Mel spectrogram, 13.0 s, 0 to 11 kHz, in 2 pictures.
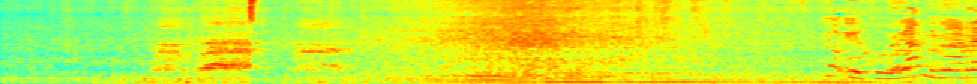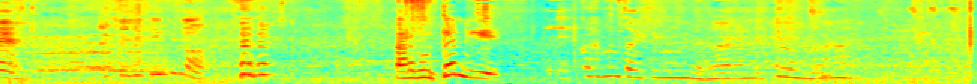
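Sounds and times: vehicle passing: 0.0s - 13.0s.

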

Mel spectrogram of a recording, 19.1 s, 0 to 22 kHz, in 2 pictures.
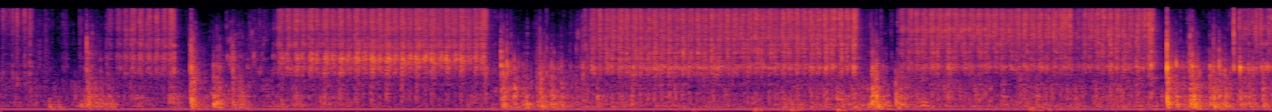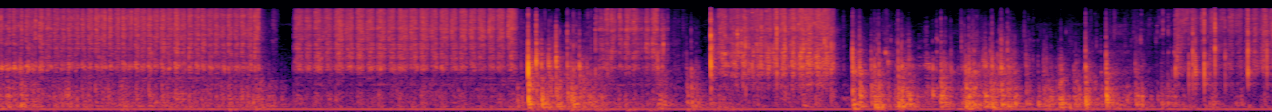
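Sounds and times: brush scrubbing in soapy water: 0.0s - 3.7s, 4.3s - 8.7s, 9.5s - 15.8s, 18.0s - 19.0s.

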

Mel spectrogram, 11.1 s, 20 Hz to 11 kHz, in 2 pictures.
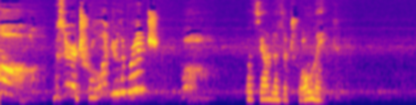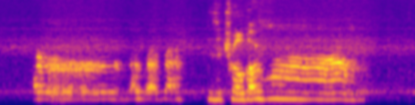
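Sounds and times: woman imitating a troll: 8.9s - 10.4s.

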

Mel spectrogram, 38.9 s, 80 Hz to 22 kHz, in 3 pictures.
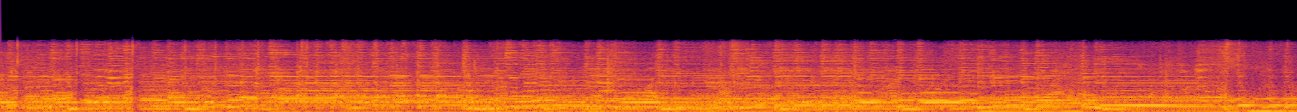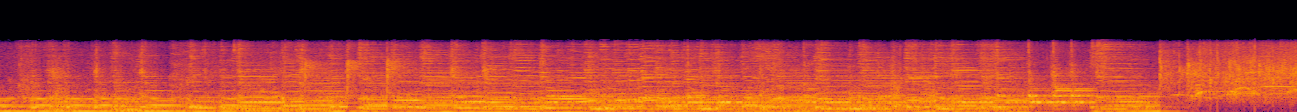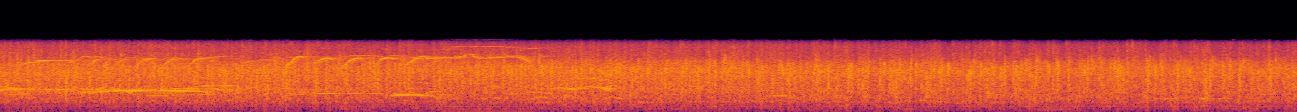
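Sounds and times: acoustic guitars and hand drum: 0.0s - 24.7s
audience applauding: 16.0s - 17.2s, 24.6s - 38.9s
whistles and shouts: 26.1s - 31.6s.

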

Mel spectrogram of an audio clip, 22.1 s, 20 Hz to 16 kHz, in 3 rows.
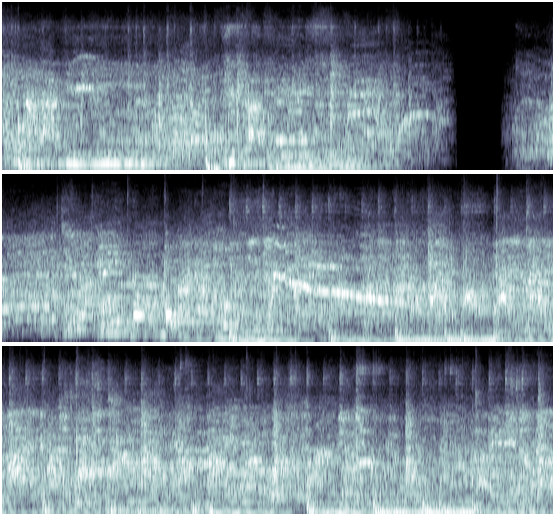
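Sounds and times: dance music with heavy bass: 0.0s - 5.4s, 10.0s - 22.0s
audience cheering and shouting: 0.0s - 6.1s, 6.7s - 22.0s.

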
